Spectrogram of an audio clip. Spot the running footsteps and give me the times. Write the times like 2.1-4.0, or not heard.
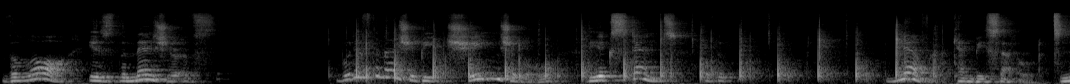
3.2-9.4.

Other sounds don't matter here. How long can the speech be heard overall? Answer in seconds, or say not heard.
8 s.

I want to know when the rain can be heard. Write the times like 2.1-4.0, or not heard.
not heard.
